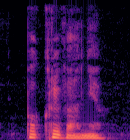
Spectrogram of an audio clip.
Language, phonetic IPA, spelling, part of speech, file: Polish, [ˌpɔkrɨˈvãɲɛ], pokrywanie, noun, LL-Q809 (pol)-pokrywanie.wav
